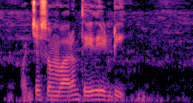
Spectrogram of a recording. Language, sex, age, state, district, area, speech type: Telugu, male, 18-30, Telangana, Nalgonda, urban, read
